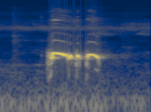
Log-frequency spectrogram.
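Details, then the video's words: Local Indonesian zebra dove in full song, recorded as a master for training doves that have stopped singing: one soft cooing phrase, a long low coo followed by three quick clipped notes, over a faint steady hum. "suara perkutut lokal gacor"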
